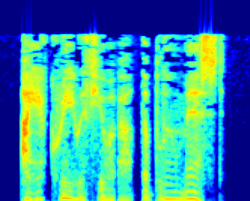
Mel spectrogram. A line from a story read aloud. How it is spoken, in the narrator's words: she whispered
